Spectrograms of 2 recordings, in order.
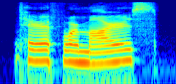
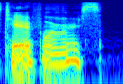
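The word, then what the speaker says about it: Terra Formars: Terraform Mars. Oh, really? I didn't know that was how you pronounce it. I just thought it was Terraformers. My bad! That is my bad.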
